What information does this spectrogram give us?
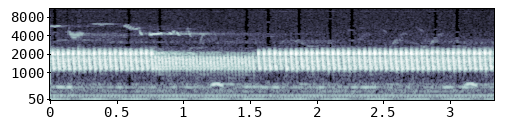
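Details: European Nightjar, Central Russia, churring in a dry, even trill that drops to a lower pitch midway and jumps back up after about a second. Faint bird chirps sound overhead.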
